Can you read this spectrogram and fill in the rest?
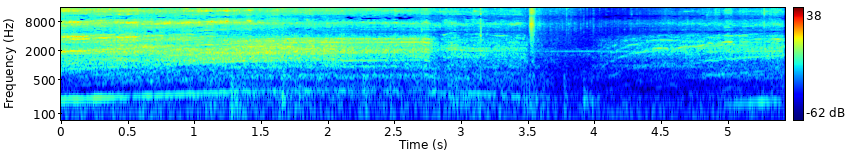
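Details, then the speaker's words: Power Wheels ride-on on 20 V DeWalt lithium packs replacing 24 V battery, carrying two kids about 110 lb at full speed: steady, even motor whine with tyre and surface noise; drive runs normally under load. "so this right here I was holding two kids about 110 lb and it was driving it full"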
